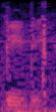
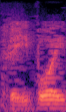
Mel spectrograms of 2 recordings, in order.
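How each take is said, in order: First: The vowels sound like 'ee' and 'ee'. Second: The vowels sound like 'ay' and 'oy'. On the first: The speaker calls it wrong. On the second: The speaker calls it right. "that's the way to pronounce this word"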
